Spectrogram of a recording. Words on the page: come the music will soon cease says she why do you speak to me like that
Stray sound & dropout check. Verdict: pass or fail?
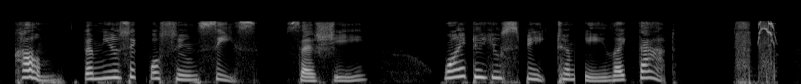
fail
